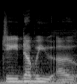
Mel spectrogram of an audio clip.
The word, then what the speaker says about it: Guo: I'm pronouncing that right it's grow as in gwo almost as the pronunciation I do mess up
